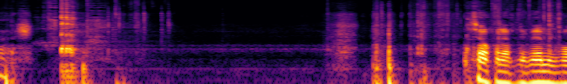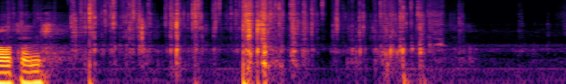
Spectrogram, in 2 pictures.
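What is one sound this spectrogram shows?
A foil wrapper crinkles and rustles in hands.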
